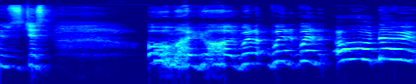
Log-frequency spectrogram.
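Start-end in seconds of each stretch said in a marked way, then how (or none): 1.5-4.2 higher, stammering mock panic; dramatic distress. Fan freaking out over Umbridge, dramatic distress. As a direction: splutter it out, overcome with dismay.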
